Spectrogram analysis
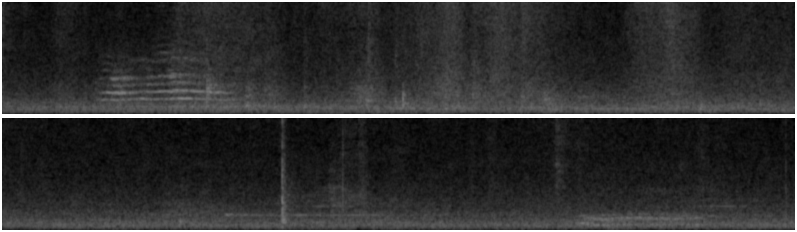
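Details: Maine Coon cat in a box meowing briefly near the start, then a thin tonal call midway and a soft short mew toward the end, with a sharp click between; quiet indoor setting.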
